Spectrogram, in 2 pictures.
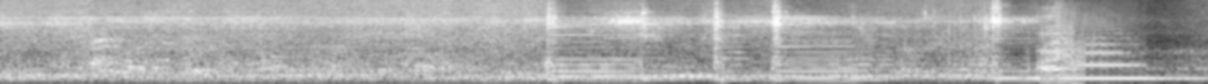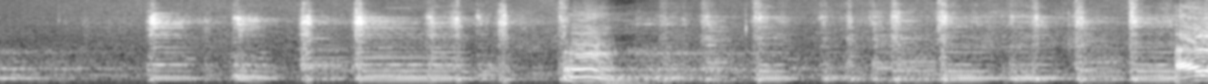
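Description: Crowd chatter in a hall. About three seconds in, an acoustic guitar starts strumming chords, rings on one held chord, stops briefly, then goes back to rhythmic strumming.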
